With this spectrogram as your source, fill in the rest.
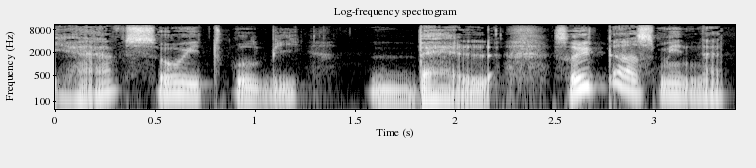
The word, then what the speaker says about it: bel: So it's actually quite interesting because in this case, beau homme, well, you can see that phonetically it's quite challenging to produce.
